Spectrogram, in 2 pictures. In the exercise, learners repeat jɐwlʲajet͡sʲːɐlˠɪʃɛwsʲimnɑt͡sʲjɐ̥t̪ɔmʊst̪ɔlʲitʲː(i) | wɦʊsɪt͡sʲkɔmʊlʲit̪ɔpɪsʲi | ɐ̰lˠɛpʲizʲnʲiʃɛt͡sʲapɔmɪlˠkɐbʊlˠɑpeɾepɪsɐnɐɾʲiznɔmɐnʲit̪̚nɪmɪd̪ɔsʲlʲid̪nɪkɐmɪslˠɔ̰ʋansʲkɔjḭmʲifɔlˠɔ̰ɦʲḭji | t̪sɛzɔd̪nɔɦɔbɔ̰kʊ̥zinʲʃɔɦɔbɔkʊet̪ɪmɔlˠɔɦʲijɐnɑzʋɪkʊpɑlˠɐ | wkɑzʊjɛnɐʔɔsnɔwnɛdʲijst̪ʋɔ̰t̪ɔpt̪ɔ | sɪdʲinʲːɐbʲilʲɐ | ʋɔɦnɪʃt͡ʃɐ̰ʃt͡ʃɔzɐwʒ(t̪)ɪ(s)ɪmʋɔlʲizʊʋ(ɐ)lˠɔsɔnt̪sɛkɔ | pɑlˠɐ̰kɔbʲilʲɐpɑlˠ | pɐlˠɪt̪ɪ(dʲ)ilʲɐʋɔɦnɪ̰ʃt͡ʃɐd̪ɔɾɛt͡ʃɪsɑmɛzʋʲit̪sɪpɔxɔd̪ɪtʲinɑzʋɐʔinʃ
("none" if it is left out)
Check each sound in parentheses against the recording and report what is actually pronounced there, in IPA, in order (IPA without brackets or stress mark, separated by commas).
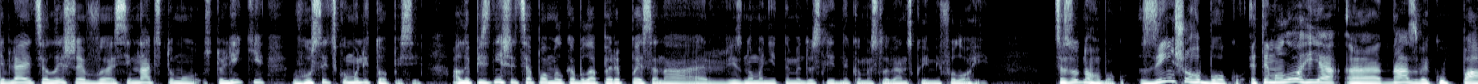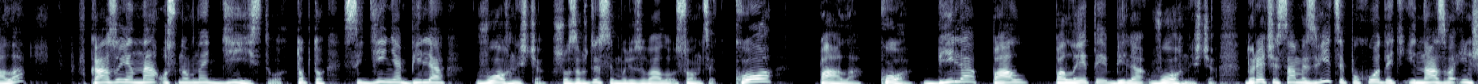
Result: i, d̪, s, ɑ, bʲ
